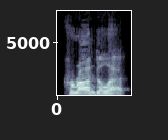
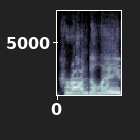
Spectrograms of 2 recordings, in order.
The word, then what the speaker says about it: Carondelet: Joseph of Carondelet and believe it or not the sisters pronounced it Carondelet I've been saying Quran delay for years but I'm trying to make a conscious effort to change that and do as the sisters say and say the sisters of st.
